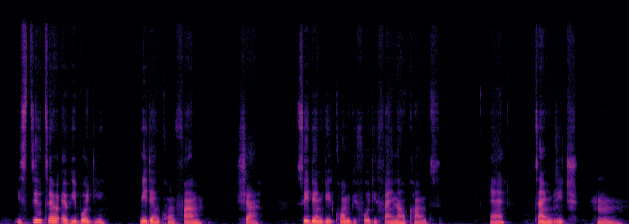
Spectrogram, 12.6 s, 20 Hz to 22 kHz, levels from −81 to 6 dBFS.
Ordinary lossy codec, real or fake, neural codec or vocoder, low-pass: none; fake; codec, 44.1 kHz, 7.8 kbps, DAC; 19.8 kHz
